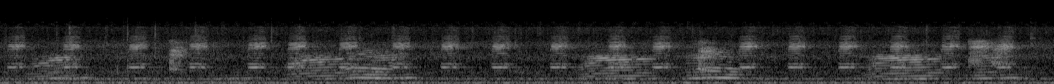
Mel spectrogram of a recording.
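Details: A loud night chorus of frogs croaking over steady rain, heard from a porch in the Philippines, with overlapping pulsed, rattling calls.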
